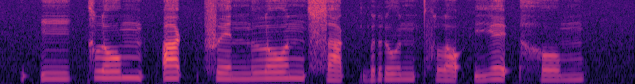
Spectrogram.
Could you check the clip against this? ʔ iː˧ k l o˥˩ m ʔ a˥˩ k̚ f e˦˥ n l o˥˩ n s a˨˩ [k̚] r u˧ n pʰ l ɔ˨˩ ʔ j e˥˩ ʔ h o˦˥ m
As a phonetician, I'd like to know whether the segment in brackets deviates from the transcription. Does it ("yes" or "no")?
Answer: no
